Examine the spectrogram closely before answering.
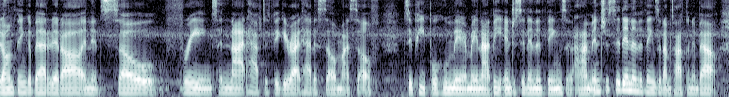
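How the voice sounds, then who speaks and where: With a Kentucky accent, a woman talks at a fairly quick pace. Her pitch is very deep and low. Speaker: podcast co-host on a panel. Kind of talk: panel discussion. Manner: casual, filler-heavy.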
